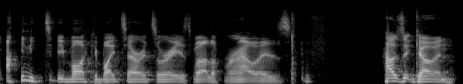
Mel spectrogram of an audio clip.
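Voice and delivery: usual speaking voice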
